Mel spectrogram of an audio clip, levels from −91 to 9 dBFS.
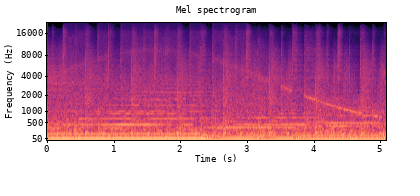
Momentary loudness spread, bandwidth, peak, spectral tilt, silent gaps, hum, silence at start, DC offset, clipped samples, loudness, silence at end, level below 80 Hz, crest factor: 3 LU; 18 kHz; 0 dBFS; -5.5 dB/octave; none; none; 0 s; under 0.1%; under 0.1%; -12 LUFS; 0 s; -10 dBFS; 8 dB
